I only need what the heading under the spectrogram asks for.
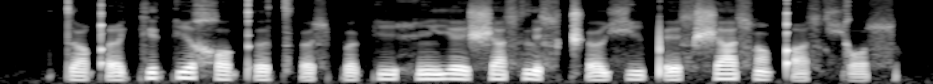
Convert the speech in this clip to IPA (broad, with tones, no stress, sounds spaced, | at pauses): t œ˨ qʼ i˨ kʲ ə˦ k i˦ χ ɔ˧ kʼ ə˨˦ t͡sʼ œ˨ ɬ p œ˨ k i˦˨ h ĩ˦ j e˦˨ ʃ a˦ ɬ lʲ ə˧ ɬ t͡ʃʼ œ˧ ç i˧ pʼ e˧ ɬ ʃ a˦ ɬ ɔ̃˧ qʼ a˧ ɬ ç ɔ˧ ɬ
